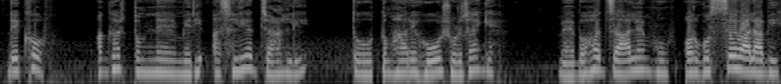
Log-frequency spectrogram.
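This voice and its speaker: A woman voicing an angry, reclusive young man who is secretly a jinn, speaking harshly, scornfully and slowly. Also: on the high side, fairly even intonation, mellow, natural voice. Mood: stern. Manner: harsh, scornful and slow-spoken.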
